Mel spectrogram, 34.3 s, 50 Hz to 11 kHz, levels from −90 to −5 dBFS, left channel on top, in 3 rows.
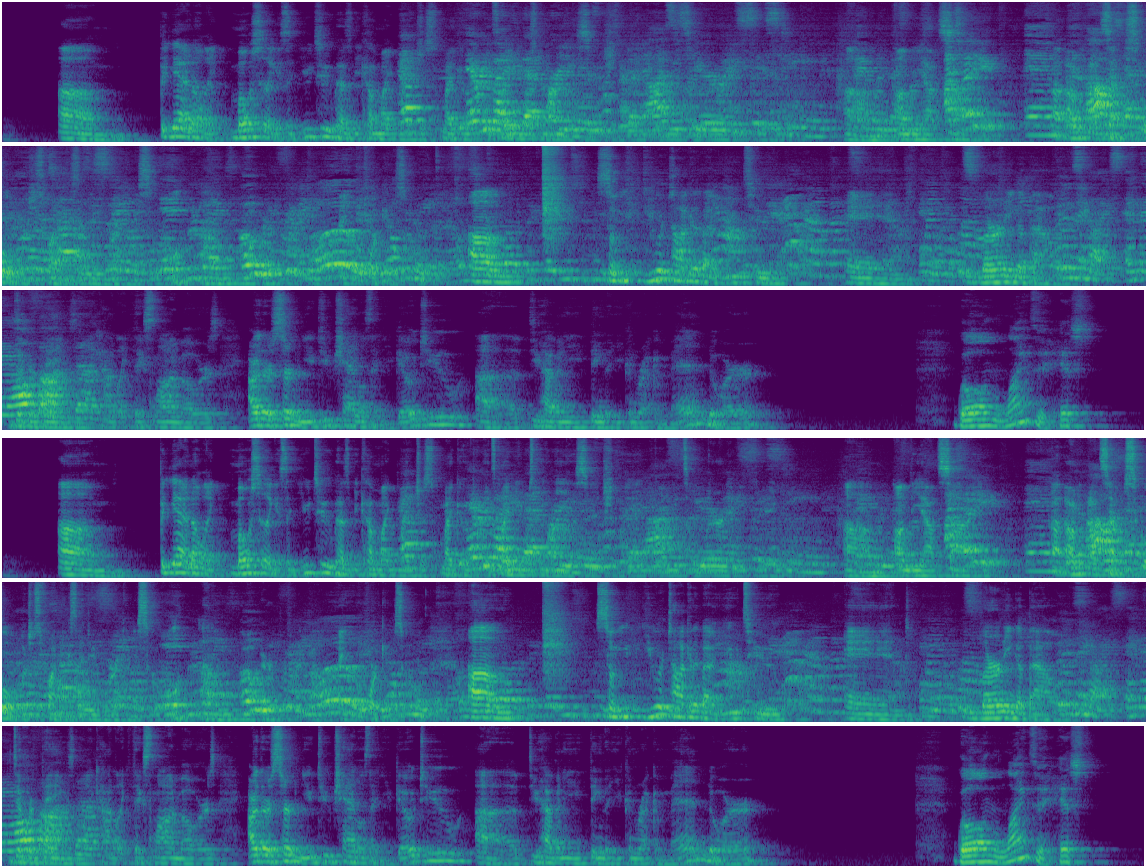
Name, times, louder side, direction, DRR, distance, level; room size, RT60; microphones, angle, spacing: voice 1, 0.6-1.1 1.6-7.8 8.4-9.9 10.5-16.6 17.4-19.3 19.9-20.5 21.1-22.1 22.9-30.4, right 1 dB, 75° right, 2 dB, 1.9 m, -33 dB
sound 1, 4.0-20.0 20.2-23.8, left 1 dB, 60° left, 2.6 m, -32 dB
voice 2, 32.0-33.7, right 3 dB, 55° right, 5 dB, 0.6 m, -30 dB
14.0 x 8.6 x 2.4 m, 0.66 s
head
